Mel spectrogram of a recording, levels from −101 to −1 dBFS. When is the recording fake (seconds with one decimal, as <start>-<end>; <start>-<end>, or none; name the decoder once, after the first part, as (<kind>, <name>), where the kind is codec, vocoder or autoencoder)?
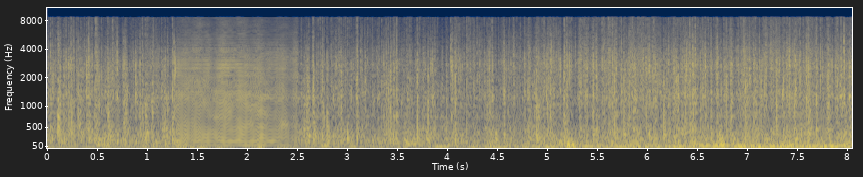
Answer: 1.3-2.5 (vocoder, Vocos)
